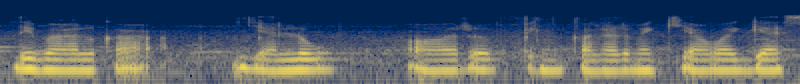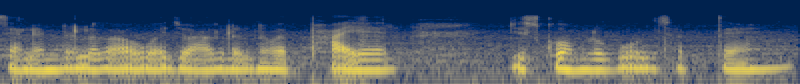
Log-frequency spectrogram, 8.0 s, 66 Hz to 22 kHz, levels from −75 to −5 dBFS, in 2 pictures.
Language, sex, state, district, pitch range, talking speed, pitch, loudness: Hindi, female, Jharkhand, Deoghar, 180-200 Hz, 195 wpm, 185 Hz, -20 LUFS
